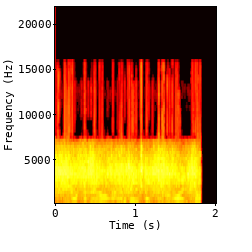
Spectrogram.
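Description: Steady rush of wind and water noise aboard a racing sailboat under way, with crew voices calling out over it. Everything cuts off abruptly near the end.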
